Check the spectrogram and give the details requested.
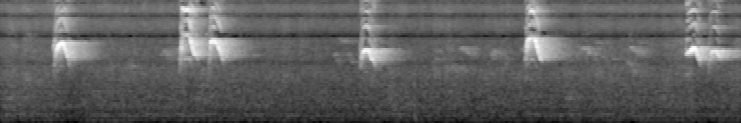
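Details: Agitated bar-winged prinia calling: sharp, high, downslurred chirps, some single and some in quick pairs, spaced irregularly every one to two seconds over a soft steady hiss.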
